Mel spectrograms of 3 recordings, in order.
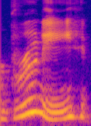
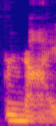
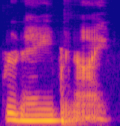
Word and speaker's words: Brunei: For Bruni, I always pronounce it Bruni, but I know that's not correct. But the reason why is because I think of teeny tiny Bruni, even though it's actually pronounced Brunei or whatever.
